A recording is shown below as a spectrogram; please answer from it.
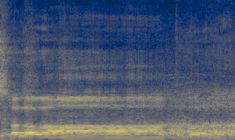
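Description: A man's voice holding one long, steady chanted note through a microphone and loudspeaker as he draws out the end of a prayer; it breaks off near the end.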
